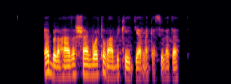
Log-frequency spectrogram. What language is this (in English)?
Hungarian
